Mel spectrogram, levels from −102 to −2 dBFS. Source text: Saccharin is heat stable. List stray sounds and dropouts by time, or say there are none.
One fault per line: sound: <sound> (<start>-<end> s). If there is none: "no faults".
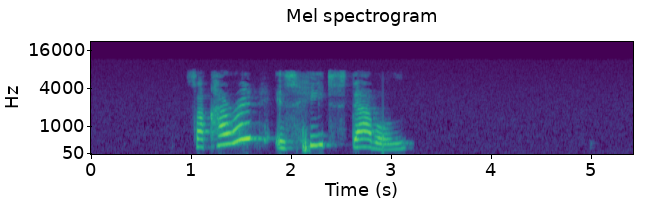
no faults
